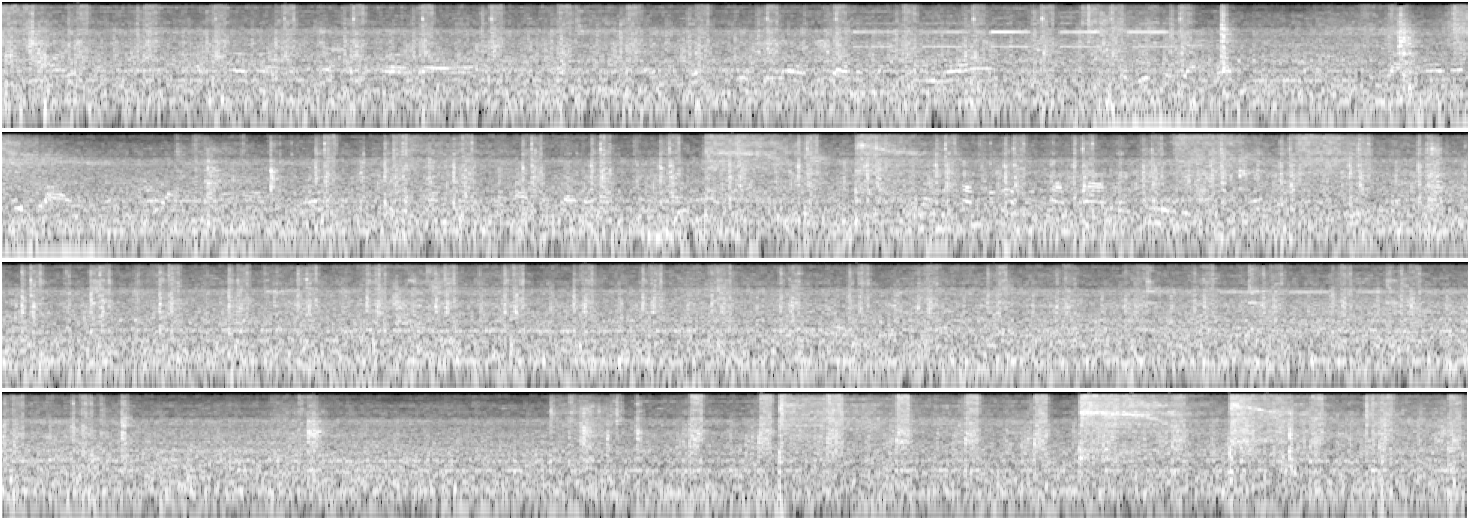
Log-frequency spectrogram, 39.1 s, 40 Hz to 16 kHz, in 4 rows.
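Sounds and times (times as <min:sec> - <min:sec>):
bag cutting machine running: 0:00.0 - 0:39.0
rapid regular cutting clicks: 0:00.4 - 0:06.2, 0:15.0 - 0:30.0.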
